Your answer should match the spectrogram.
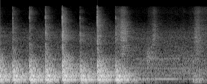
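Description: Rapid light hammer taps, about eight a second, driving a wall plug into a hole drilled in wall tile. The tapping stops about two-thirds of the way in.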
